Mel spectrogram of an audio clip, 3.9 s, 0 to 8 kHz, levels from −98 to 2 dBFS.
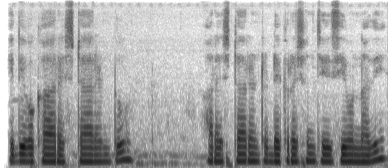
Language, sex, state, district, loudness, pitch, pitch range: Telugu, male, Telangana, Mahabubabad, -17 LUFS, 125 Hz, 120-130 Hz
